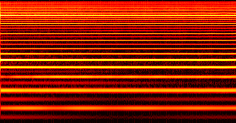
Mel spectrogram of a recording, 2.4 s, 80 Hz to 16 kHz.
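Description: Diatonic harmonica holding a single hole-4 blow note (C), steady and unbroken, with a reedy, buzzy tone.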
